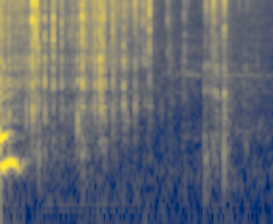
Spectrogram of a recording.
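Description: Cellophane wrapping crinkling as it is pulled off a cardboard perfume box, fading out after about a second.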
